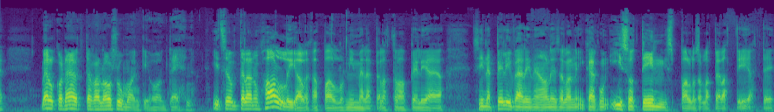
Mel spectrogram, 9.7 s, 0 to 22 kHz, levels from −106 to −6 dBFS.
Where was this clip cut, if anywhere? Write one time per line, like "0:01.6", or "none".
0:02.6
0:08.7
